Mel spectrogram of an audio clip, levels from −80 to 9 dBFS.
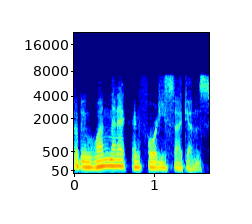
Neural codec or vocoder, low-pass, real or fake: codec, 16 kHz, 0.5 kbps, X-Codec, HuBERT features, trained on general audio; 7.2 kHz; fake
